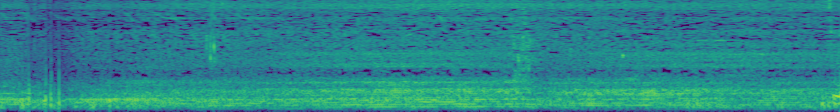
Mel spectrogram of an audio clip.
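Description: An engine running steadily with a low hum, with a few sharp clicks about half a second in.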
